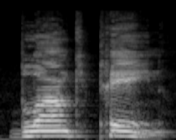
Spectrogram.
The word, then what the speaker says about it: Blancpain: Blancpain.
